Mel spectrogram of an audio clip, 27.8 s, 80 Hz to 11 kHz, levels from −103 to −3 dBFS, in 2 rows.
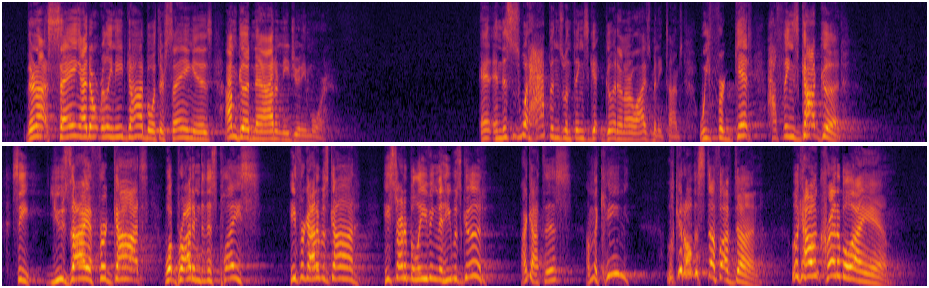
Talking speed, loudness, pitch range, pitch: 175 wpm, -27 LUFS, 185-265 Hz, 230 Hz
